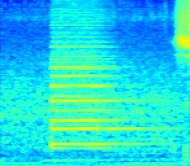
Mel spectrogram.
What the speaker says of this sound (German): Das ist Hupen.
